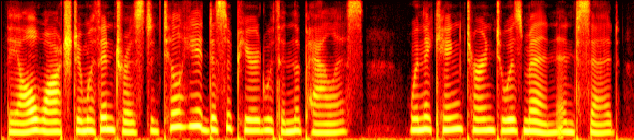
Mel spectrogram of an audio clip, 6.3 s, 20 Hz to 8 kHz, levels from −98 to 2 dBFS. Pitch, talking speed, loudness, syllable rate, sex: 225 Hz, 210 wpm, -15 LUFS, 5.8 syllables/s, female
